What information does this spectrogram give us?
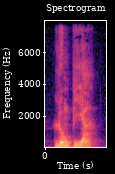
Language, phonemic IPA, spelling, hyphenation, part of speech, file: Dutch, /ˈlum.pi.aː/, loempia, loem‧pia, noun, Nl-loempia.ogg
- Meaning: egg roll, spring roll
